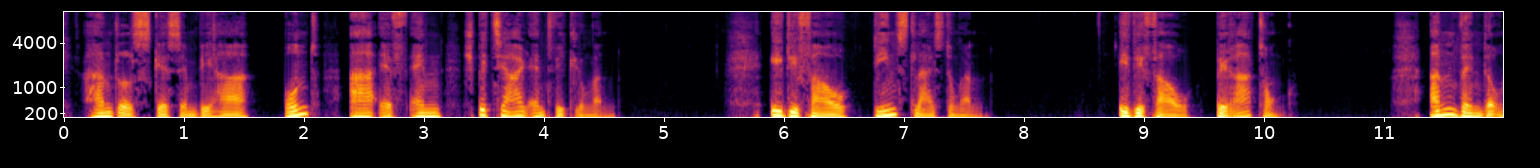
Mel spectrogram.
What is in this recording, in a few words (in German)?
Inserat; Handshake; Der Durchblick 2019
